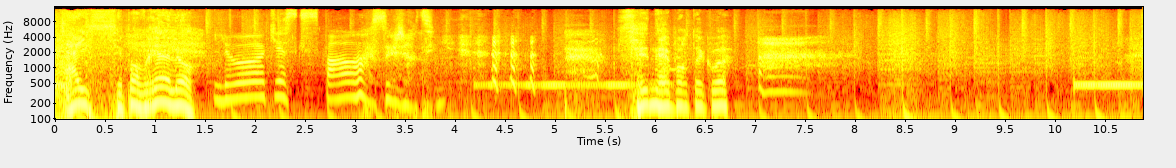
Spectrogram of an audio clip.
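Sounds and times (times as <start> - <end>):
speech: 0.2 - 4.4, 5.2 - 6.9
laughter: 4.0 - 6.4
telephone ringing with a steady electronic tone: 4.3 - 6.3, 10.2 - 10.8.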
